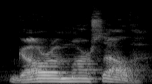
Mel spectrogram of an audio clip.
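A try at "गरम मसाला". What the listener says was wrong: No, there's no R in there. the second word, garam masala.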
